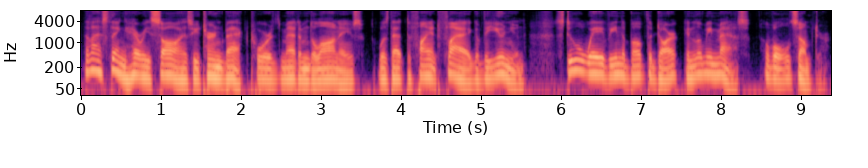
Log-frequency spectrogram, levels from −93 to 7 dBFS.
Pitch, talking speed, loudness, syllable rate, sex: 105 Hz, 190 wpm, -16 LUFS, 5.1 syllables/s, male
